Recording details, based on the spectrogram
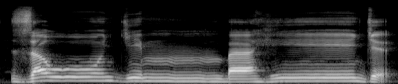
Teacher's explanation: Jadi terdengar suara pantulan ataupun qalqalah di huruf jim ini lebih besar karena kita mewakafkan yaitu di huruf jim ini.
